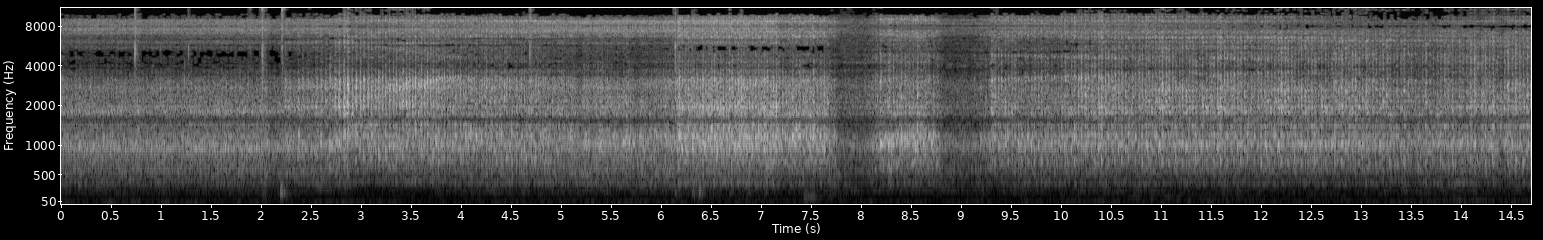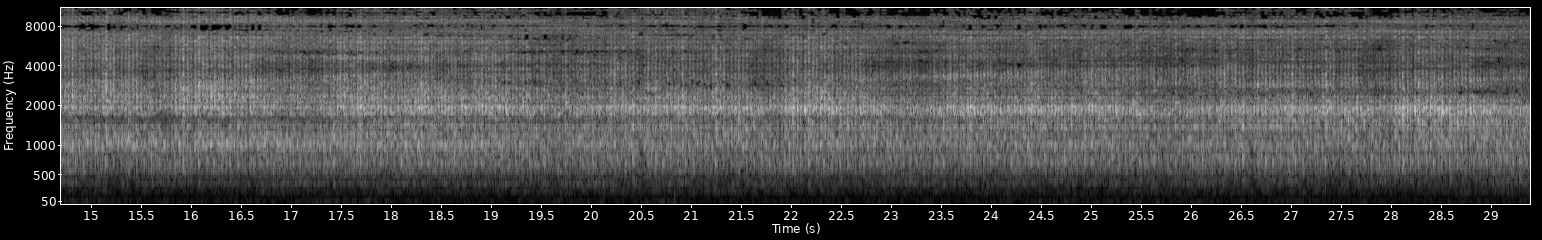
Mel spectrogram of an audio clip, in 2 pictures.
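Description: Hornby TTS class 37 sound decoder playing the English Electric diesel engine sound of a class 37 through the small speaker of an N gauge Graham Farish model, thin and without bass, running steadily as the locomotive moves. The sound swells a little around six seconds in and drops out briefly twice, about eight and nine seconds in.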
